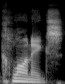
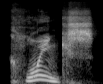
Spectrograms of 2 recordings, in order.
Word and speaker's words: Kloinks: name k l o oh wait no that's not how you pronounce it CL clink clinks okay I said clonics it sounded like some kind of anal colonic for a second though clinks is the better pronunciation now that I'm actually reading the word properly let me let me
